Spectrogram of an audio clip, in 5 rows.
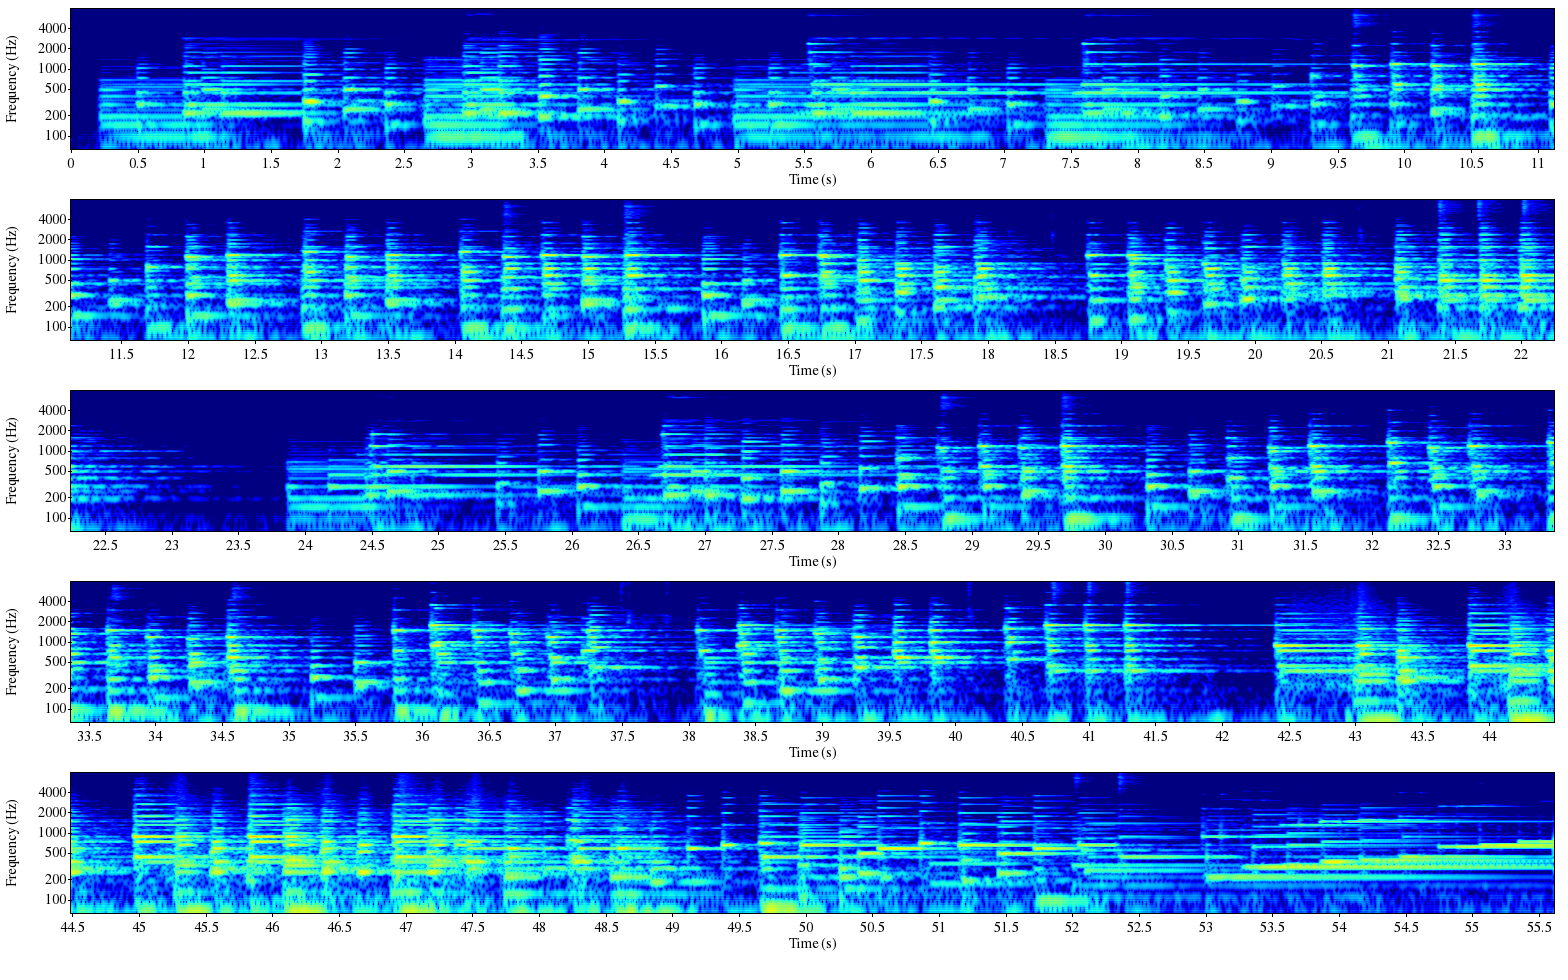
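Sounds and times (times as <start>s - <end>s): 
symphonic cha cha piece: 0.3s - 22.9s, 24.3s - 55.5s.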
